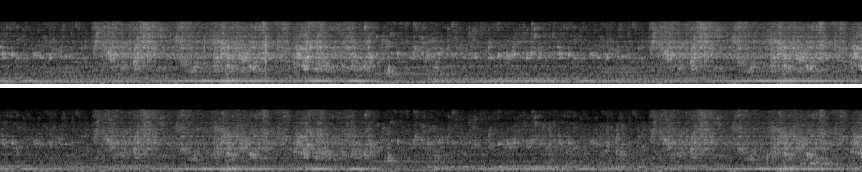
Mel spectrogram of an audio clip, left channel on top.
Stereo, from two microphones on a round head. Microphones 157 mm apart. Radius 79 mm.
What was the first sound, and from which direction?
Running water, 60° left (ahead or behind).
